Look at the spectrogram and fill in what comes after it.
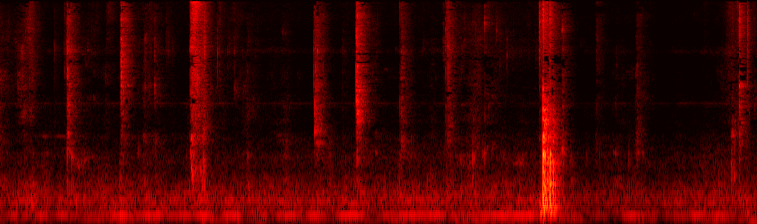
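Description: Wet chewing and lip-smacking of a person eating by hand: a string of short clicks and smacks, with one louder smack about five and a half seconds in.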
